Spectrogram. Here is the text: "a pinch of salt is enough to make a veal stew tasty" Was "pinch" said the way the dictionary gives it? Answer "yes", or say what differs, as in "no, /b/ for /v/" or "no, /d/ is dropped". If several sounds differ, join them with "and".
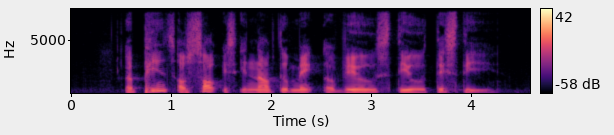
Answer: no, /s/ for /tʃ/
